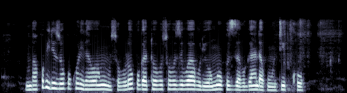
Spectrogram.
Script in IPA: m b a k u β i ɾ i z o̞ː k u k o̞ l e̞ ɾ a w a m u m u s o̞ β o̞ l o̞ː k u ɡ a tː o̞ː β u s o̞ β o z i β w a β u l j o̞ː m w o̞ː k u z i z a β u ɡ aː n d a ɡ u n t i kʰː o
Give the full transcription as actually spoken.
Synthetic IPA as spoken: m b a k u β i ɾ i z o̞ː k u k o̞ l e̞ ɾ a w a m u m u s o̞ β o̞ l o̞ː k u ɡ a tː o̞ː β u s o̞ β o z i β w a β u l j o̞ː m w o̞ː k u z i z a β u ɡ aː n d a k u n t i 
